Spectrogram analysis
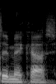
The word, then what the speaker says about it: Tsimikas: How do you pronounce it? Taximikas? Is that how you pronounce it? Tsimikas, yeah. Tsimikas, yeah.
